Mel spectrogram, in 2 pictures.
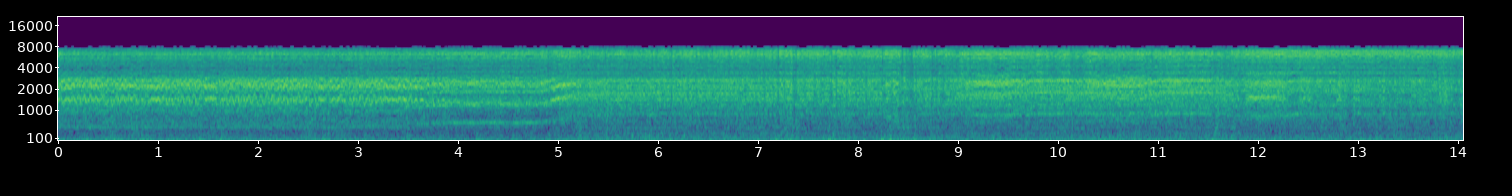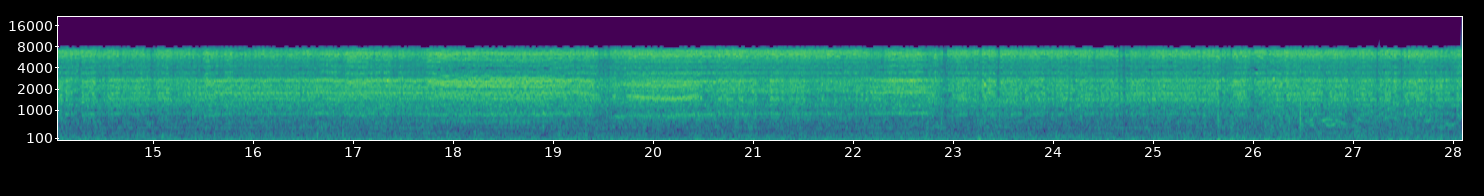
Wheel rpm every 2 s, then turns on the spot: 160, 160, 170, 220, 230, 220, 220, 230, 230, 220, 220, 230, 230, 240.
none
